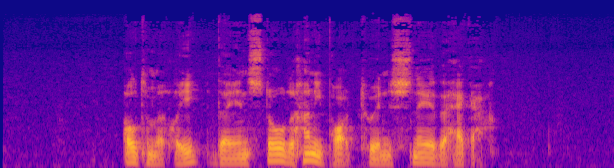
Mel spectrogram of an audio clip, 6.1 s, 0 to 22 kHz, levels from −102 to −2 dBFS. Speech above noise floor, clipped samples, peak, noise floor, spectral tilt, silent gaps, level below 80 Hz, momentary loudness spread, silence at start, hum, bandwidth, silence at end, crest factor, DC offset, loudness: 44 dB; under 0.1%; -6 dBFS; -68 dBFS; -5 dB/octave; none; -52 dBFS; 7 LU; 1.25 s; none; 16.5 kHz; 1.2 s; 22 dB; under 0.1%; -25 LUFS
